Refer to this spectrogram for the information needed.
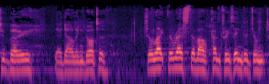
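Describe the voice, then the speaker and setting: Someone with a Yorkshire accent talks at a fairly slow pace in a monotone, flat intonation over noticeable background noise. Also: man. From Barnsley, Yorkshire, England. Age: 80s+. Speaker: war veteran. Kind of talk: political conference speech.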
